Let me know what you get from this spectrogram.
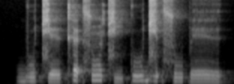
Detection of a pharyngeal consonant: absent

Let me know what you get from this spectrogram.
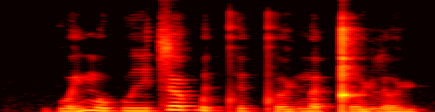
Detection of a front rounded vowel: present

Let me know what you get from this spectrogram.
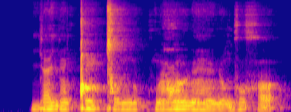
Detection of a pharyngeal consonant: present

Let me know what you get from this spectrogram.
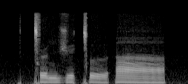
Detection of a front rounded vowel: present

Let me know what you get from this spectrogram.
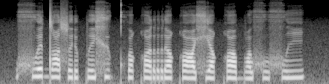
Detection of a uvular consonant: present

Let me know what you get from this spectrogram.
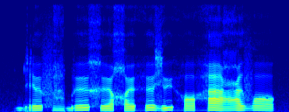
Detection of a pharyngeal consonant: present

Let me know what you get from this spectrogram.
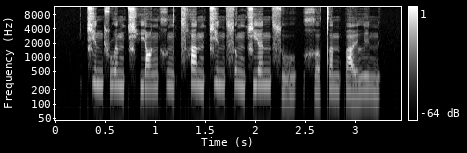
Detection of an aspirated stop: present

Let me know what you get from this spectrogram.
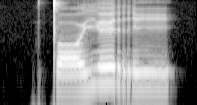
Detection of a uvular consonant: absent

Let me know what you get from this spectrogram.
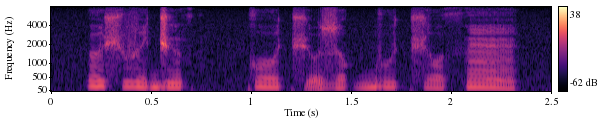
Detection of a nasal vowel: present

